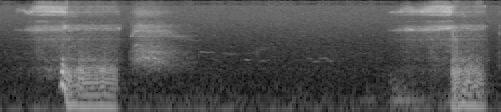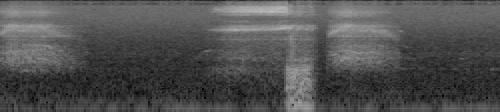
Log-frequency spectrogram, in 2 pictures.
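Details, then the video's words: French Bulldog Ariva, a female, sleeps and snores steadily: three throaty vibrating snorts around every three and a half seconds, each with a hissing out-breath, in a quiet room. "Cute Snoring French Bulldog"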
